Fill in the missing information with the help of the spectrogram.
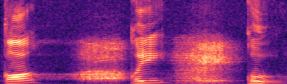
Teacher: قاف کا جو مخرج ہے زبان کی جڑ اور اوپر کے تالو کے نرم حصے سے قاف ادا ہوتا ہے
